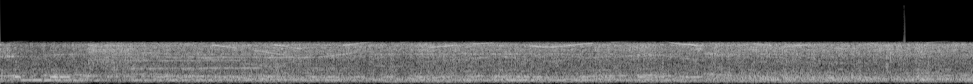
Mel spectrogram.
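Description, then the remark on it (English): A dense, steady electrical hum of motor generators starting up fills the whole stretch, droning continuously with faint whining overtones and a noisy, static-like texture, without any voices. “of acids and strange equipment around us, we heard the hum of the motor generators start up.”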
